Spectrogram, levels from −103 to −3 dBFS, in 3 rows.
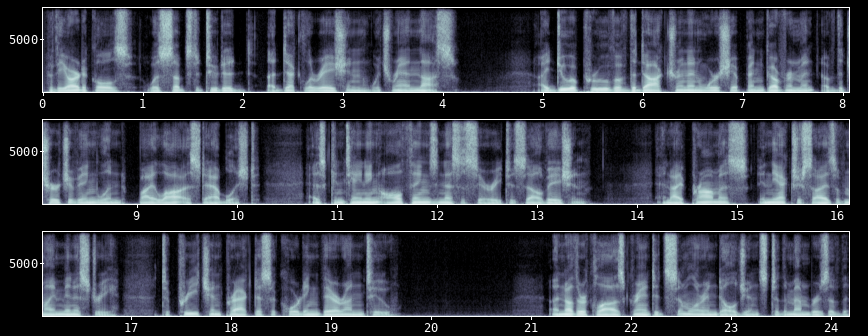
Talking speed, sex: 155 wpm, male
